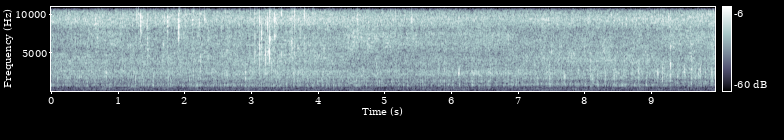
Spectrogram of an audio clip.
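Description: Onion snacks fry in hot oil, a continuous soft bubbling sizzle with faint crackles throughout, steady and quiet without any voices.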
